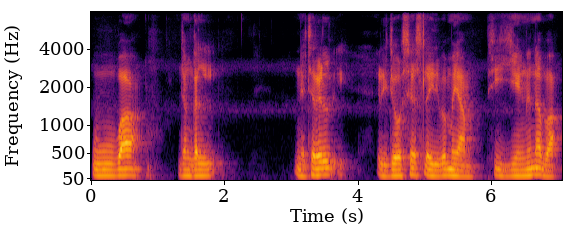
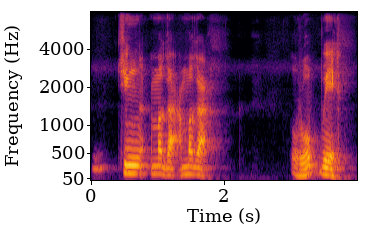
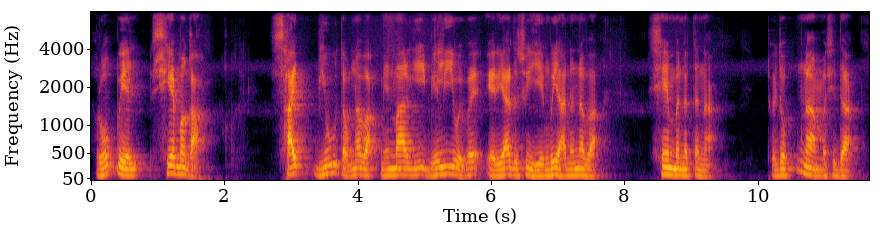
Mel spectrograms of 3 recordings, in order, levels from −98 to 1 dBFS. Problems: none marked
